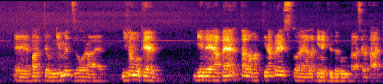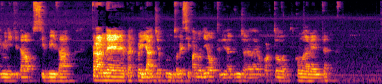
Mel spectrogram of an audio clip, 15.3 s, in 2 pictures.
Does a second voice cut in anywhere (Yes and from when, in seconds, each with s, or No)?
No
